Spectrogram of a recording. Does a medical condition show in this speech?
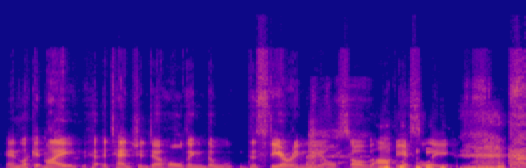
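No.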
